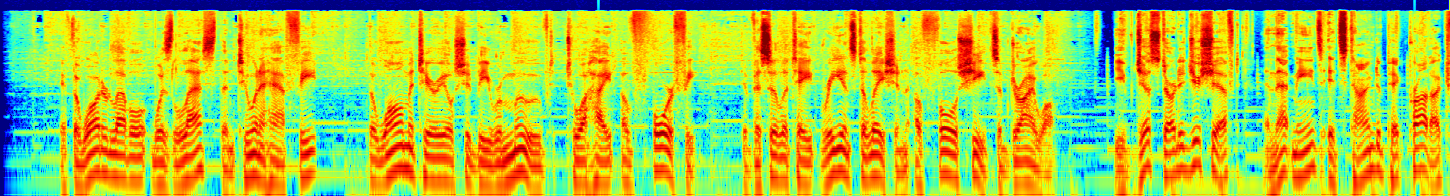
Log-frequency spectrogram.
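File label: eLearning, voice actor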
